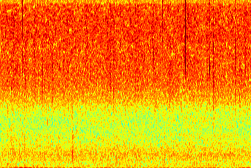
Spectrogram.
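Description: Steady rain falls in the video game Shadows Over Loathing, a soft, even patter of drops on surfaces that continues without pause, with no voices.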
